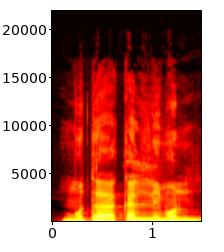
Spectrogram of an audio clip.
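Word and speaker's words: متكلمون: হুম, এখানে একটা ওয়ার্ড লেখা আছে, এই ওয়ার্ডটার উচ্চারণ হলো মুতাকাল্লিমুন।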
